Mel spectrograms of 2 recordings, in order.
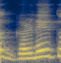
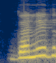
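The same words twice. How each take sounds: First: गणित with a curled retroflex n. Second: गणित with a plain dental n. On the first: Teacher correcting pupils, गणित with retroflex n. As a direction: curl the tongue for ण in गणित. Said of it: "गणित होता है". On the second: Teacher showing wrong गणित with plain n. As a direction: say गणित as ga-nit. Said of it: "गणित नहीं होता". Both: Shown as a demonstration.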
